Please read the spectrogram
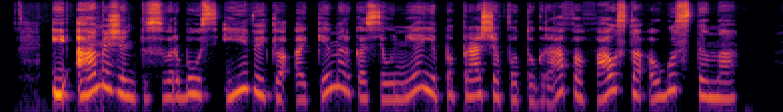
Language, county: Lithuanian, Panevėžys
